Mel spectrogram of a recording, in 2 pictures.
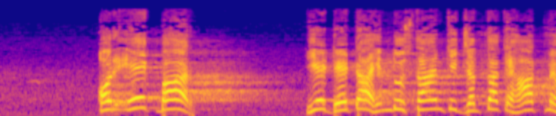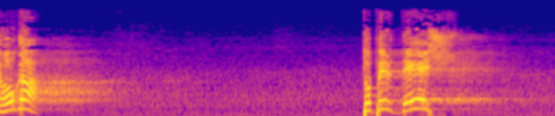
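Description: A man speaks forcefully into a microphone, his voice echoing through loudspeakers outdoors.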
